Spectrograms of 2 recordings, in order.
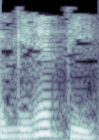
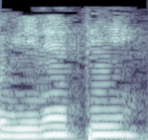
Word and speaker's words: Guiretti: del disco de Mauro está bien pronunciado tu apellido Guiretti? sí, ¿sí? muy bien. – Mauro Guiretti con su disco Esclavo de la Libertad, homenaje a Facundo Cabral, imperdible esta fecha.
